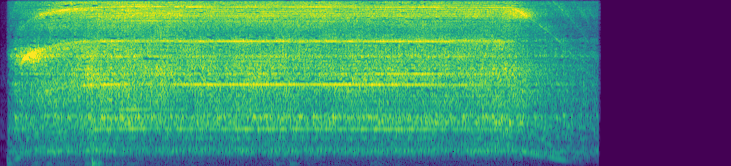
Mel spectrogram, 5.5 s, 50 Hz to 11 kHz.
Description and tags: KitchenEquipment Blender Stereo 16bit
messing with the blender
16, bit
